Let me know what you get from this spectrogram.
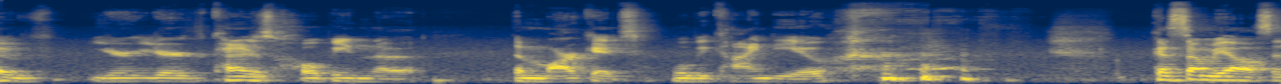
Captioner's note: laughs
